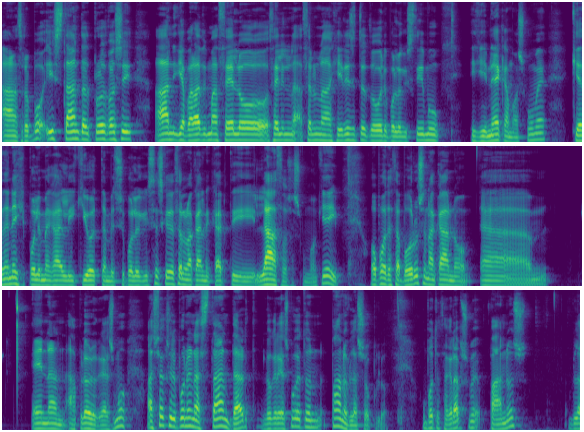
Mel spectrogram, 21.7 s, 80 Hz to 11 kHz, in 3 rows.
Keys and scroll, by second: 20.1-21.7 typing.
